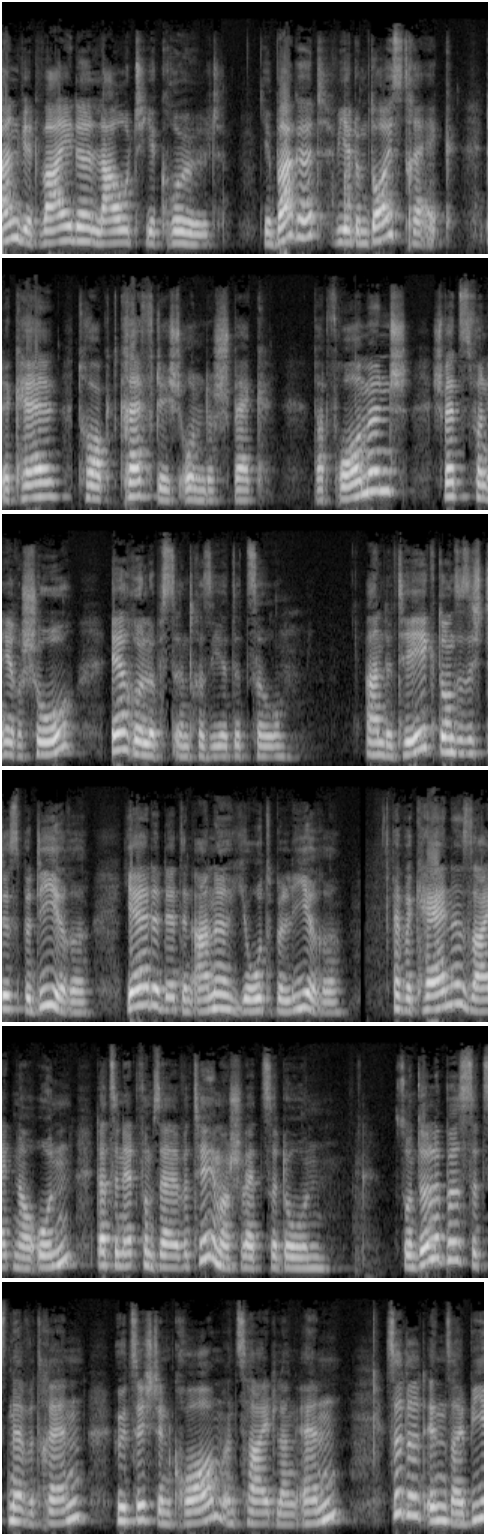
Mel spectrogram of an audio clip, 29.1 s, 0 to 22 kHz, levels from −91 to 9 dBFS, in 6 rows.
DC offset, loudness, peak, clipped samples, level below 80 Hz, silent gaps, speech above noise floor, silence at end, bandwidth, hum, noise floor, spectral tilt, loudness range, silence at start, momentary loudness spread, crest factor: under 0.1%; -15 LUFS; 0 dBFS; under 0.1%; -62 dBFS; none; 44 dB; 0 s; 16 kHz; none; -59 dBFS; -4 dB/octave; 2 LU; 0 s; 11 LU; 16 dB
